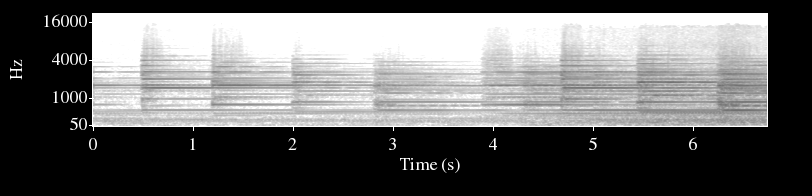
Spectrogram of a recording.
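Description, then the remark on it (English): The large historic tower bells of Albany City Hall ring in a slow, steady sequence of about eight resonant strikes, each tone lingering and overlapping the next, clear with no voices. “The historic bells of Albany City Hall return us to Albany Street, a public affairs presentation of Albany Broadcasting.”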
